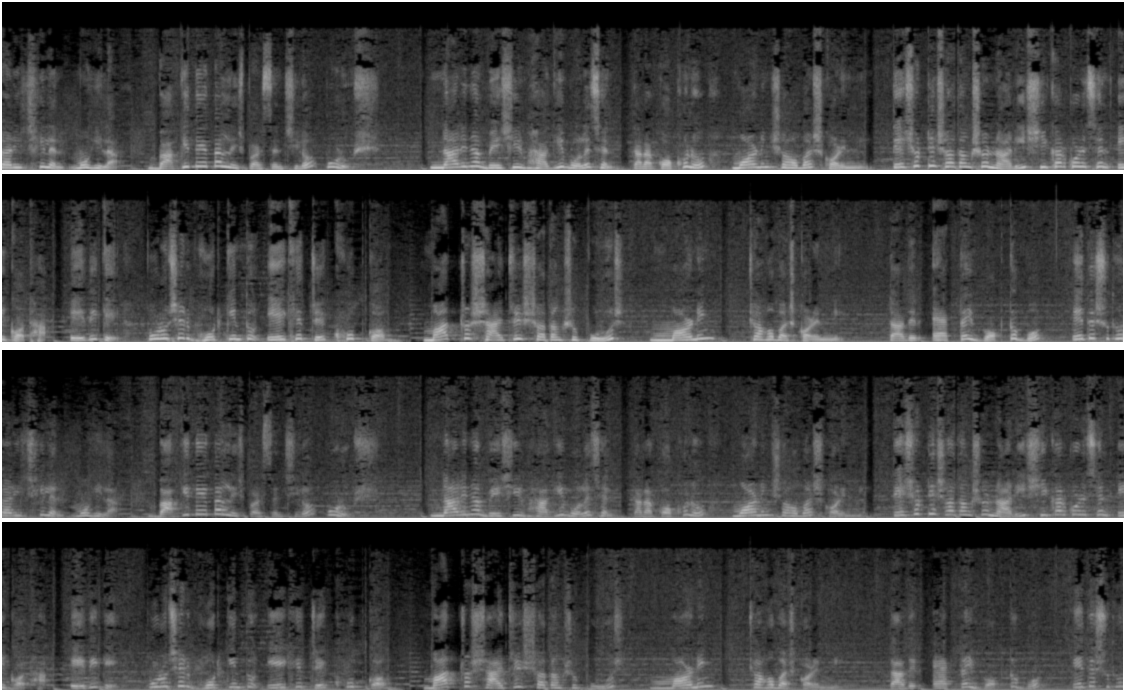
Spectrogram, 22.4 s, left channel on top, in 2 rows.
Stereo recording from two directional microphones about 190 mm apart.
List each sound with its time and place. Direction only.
0.0 s a woman's voice: 30° left (ahead or behind)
